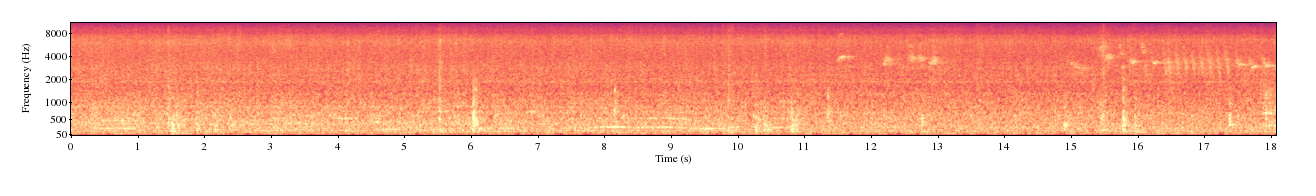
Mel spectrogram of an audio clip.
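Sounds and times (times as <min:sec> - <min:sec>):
steady rain: 0:00.0 - 0:18.0.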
